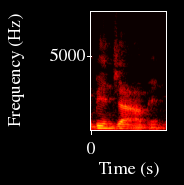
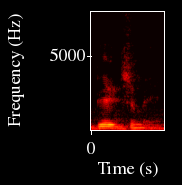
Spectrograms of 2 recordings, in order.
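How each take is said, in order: First: Benjamin corrected to ben-JAH-min; island pronunciation. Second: Said in the usual way. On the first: Shown as a demonstration. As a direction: open middle "jah" in Benjamin. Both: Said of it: "I mean, Benjamin".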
